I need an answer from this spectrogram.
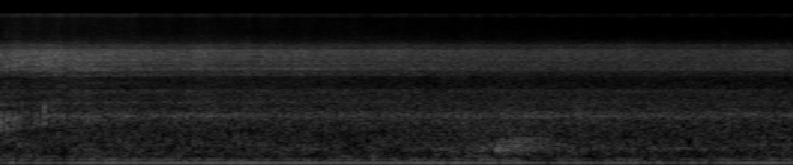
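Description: Ground tomato purée hitting hot oil and spices in a cooking pot, sizzling loudly at first and then settling into a steady hiss as the masala begins to cook. A steady low hum runs underneath.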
